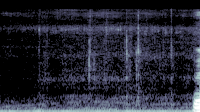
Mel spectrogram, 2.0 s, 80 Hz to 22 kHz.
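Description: Faint running sound of an Atlas model Southern Pacific SD7 locomotive moving slowly along the track: a low steady hum with a light hiss and a few soft clicks, quiet enough to fit its being a quiet runner. A man's voice starts at the very end.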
